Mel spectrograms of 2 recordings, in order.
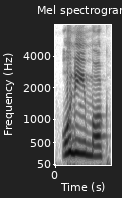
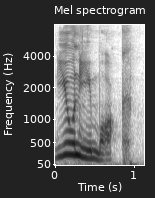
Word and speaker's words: Unimog: I say Unimog because this is the German word way how to spell it. And as it is a German brand, I say it in the German way.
